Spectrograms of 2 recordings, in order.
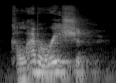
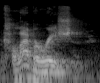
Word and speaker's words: collaboration: Let's look at the pronunciation of the word collaboration. Let's read it nice and slow. Repeat after me. C la B a. So, five syllables, but the emphasis on the second syllable, right?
